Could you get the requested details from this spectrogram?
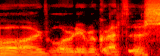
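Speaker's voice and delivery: muttered under breath. A crew member reacts to the captain's choice of crew; muttered under breath. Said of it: "You just hear [name] under his breath".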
